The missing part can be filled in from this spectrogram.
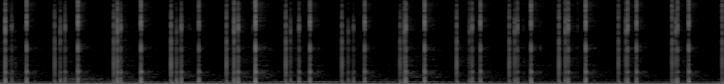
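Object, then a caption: Hard plastic hairbrush back. Long nails tap and scratch on the back of a teal hard plastic oval hairbrush, making about thirty sharp, bright clicks at an uneven pace. Soft scratching fills the gaps, over a quiet, steady low hum.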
